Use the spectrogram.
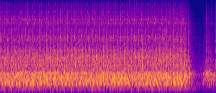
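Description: A sewing machine runs steadily as it stitches a seam in fabric, a fast even mechanical rattle close by that stops briefly near the end before restarting.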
